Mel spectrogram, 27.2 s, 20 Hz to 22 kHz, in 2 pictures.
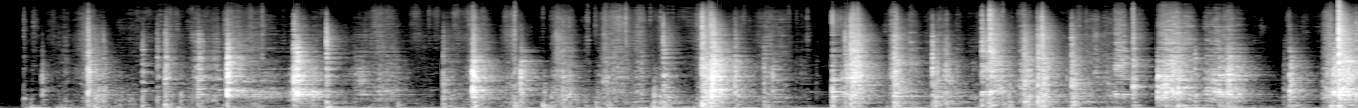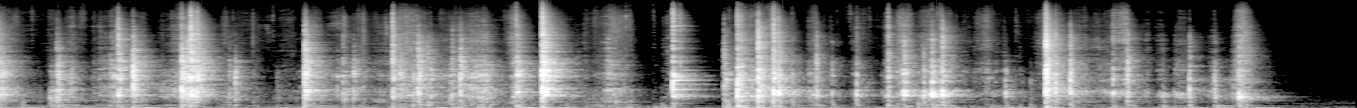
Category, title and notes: Sound effects > Objects / House appliances
metal pans handling and tweaking
Tweaking a pile of 3 metal pans (1 pizza pan and 2 cake pans). Recorded with Zoom H2.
